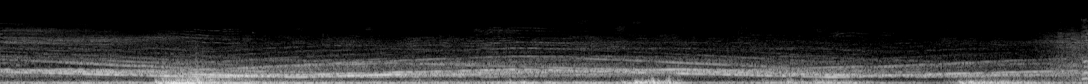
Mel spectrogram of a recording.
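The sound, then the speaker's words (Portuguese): An air raid civil defense siren in Israel wails steadily, its tone rising and falling in slow sweeps over about eleven seconds, loud and sustained with low rumbling thumps underneath and no one speaking. “A sirene é uma coisa assim muito forte, né? toca na alma.”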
